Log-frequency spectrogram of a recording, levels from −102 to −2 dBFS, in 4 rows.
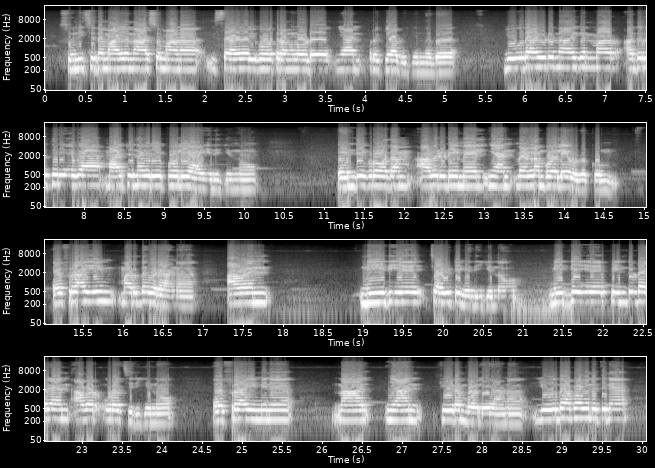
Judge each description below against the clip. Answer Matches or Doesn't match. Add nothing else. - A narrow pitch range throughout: Matches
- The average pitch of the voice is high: Matches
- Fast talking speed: Doesn't match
